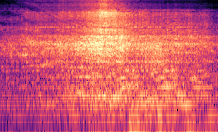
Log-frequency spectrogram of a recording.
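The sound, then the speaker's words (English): A car engine revs, its broad roar building to a peak around the middle and then easing back down. It's fairly loud and steady, with no voices. “That was the engine.”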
